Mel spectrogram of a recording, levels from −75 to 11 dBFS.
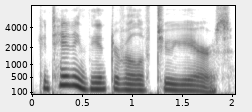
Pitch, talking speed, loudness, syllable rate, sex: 165 Hz, 175 wpm, -16 LUFS, 5.4 syllables/s, female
